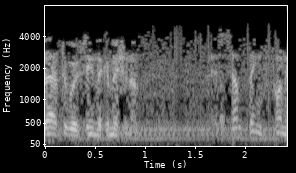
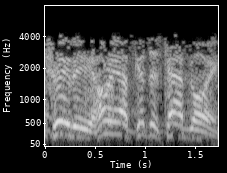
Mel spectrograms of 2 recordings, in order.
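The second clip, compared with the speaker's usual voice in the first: impatient call; 9 semitones higher, 5 dB louder than usual. Acted. Cranston calling cabbie to hurry.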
